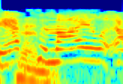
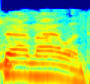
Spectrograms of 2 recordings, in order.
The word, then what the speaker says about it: Staten Island: Staten Island. Okay. Teach me how to say it, Jimmy. Staten Island. Staten Island. Staten Island. Staten Island. Yeah, Staten Island. Staten Island. Yeah. My tongue goes the other way.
